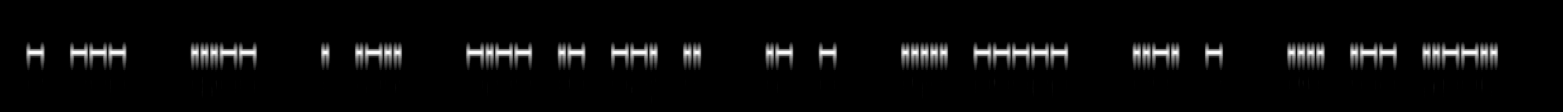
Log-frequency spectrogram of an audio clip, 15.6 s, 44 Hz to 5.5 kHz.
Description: Morse code, heard as a keyed tone, about 25 wpm, spaced as for 18 wpm, 570 Hz. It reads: TO 3 EL YAGI AT 50 FT HW?
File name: qso201 18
